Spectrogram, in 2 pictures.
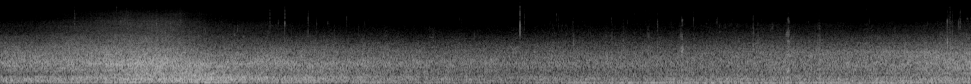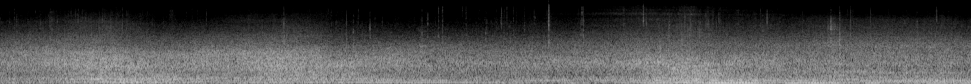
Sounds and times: cars 0:00.0 - 0:19.4
Ducks eating in the water 0:00.2 - 0:19.4

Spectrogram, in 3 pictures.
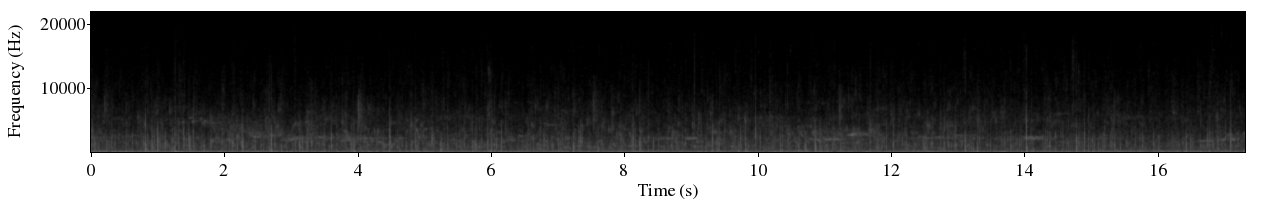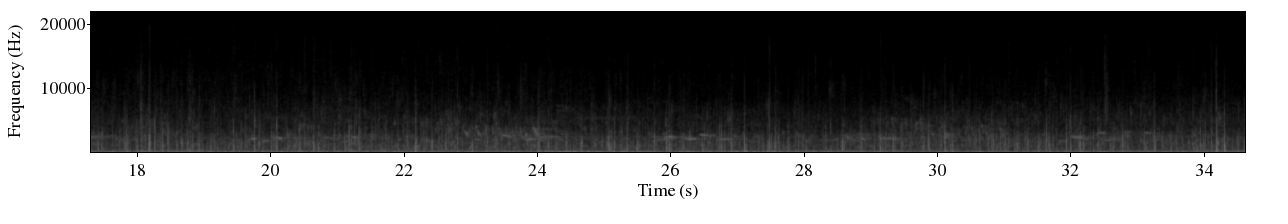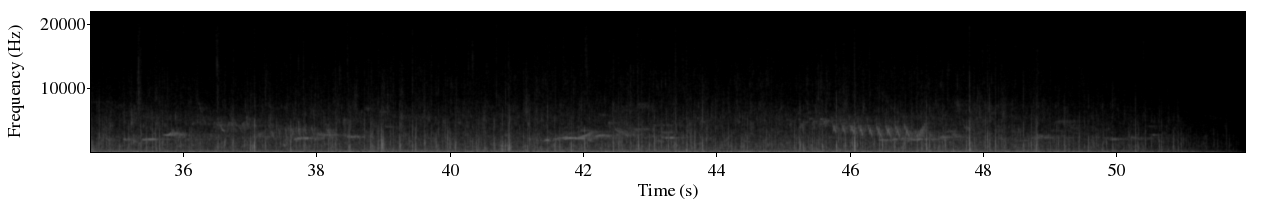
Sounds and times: raindrops 0:00.0 - 0:51.9

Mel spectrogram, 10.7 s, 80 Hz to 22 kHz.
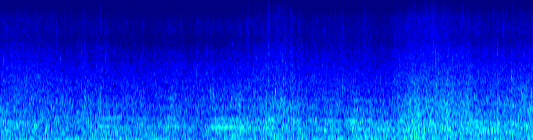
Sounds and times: waves 0:02.0 - 0:10.6

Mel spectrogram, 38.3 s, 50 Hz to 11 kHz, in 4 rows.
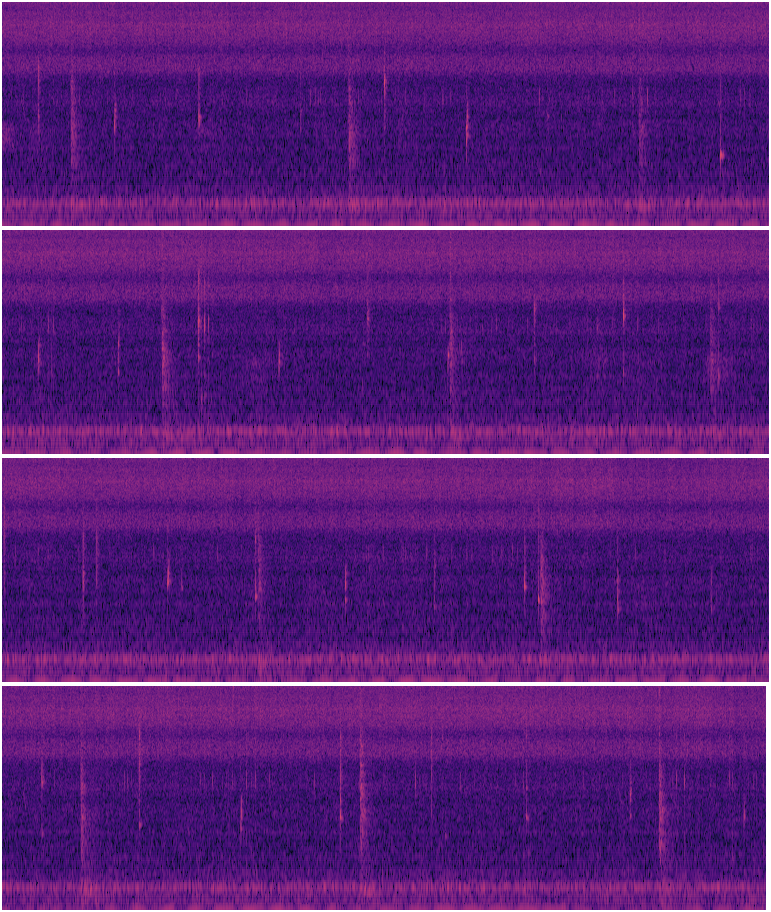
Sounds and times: leaky connection with spray & drip 0:08.9 - 0:38.3

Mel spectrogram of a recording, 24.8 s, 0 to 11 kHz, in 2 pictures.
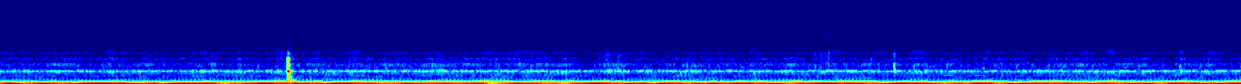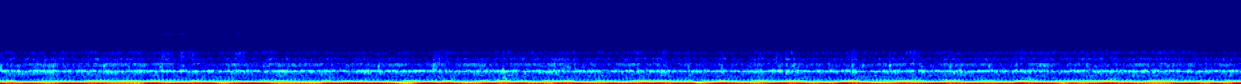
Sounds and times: motor boat vibration 0:02.5 - 0:10.0

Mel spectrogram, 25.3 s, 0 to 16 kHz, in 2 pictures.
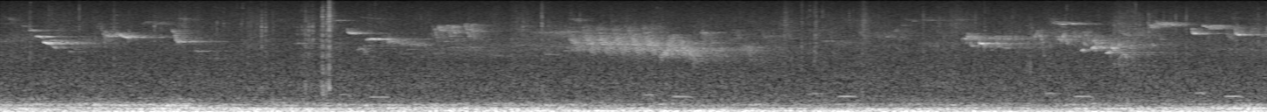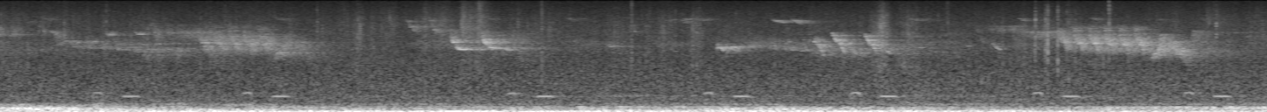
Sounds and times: Birds 0:00.0 - 0:25.3

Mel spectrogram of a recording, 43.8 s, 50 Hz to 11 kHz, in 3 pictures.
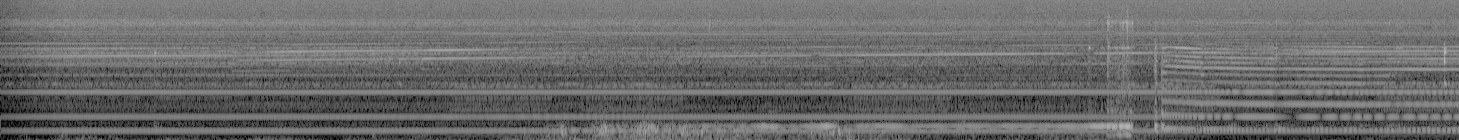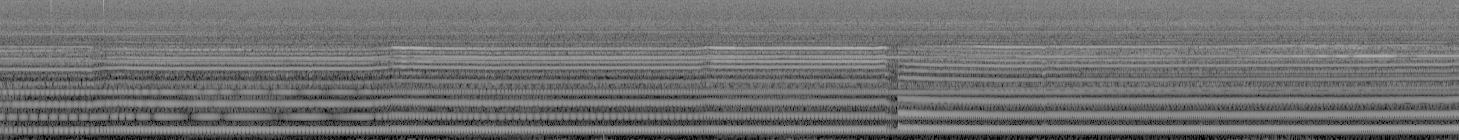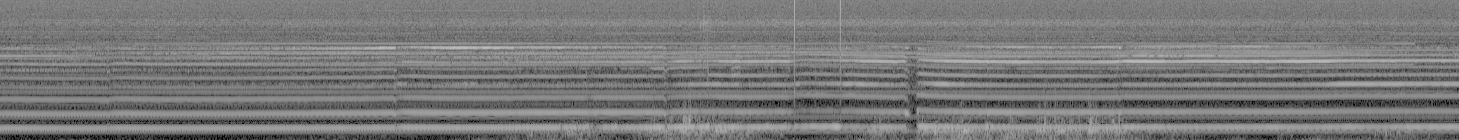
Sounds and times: displaying hoverfly 0:00.0 - 0:43.7
Sound inside the rail 0:32.5 - 0:43.7

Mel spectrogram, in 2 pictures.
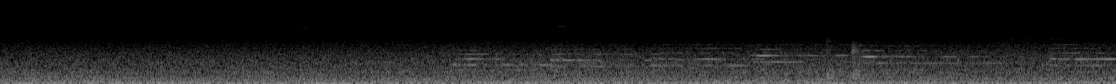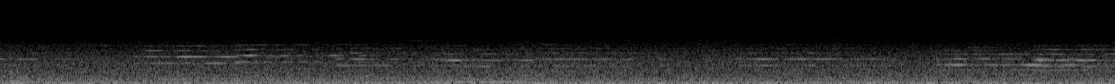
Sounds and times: wind in the cathedral tower 0:00.0 - 0:22.3

